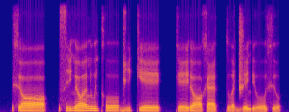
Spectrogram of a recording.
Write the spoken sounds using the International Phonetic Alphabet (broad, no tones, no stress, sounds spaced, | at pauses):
xʲ ɒː | s i lʲ ɒ ɐ̯ l u lʲ kʰ oː ɡ i kʲ eː kː e ɾʲ ɒː x æ tː u ɐ̯ d͡ʒ e lʲ ɾʲ oː xʲ o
